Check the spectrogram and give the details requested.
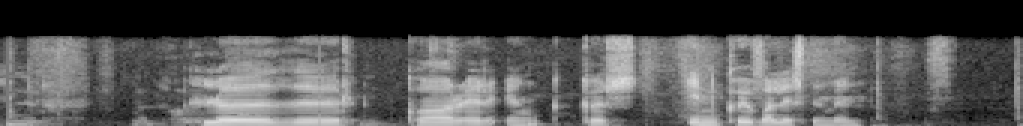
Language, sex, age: Icelandic, male, 12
